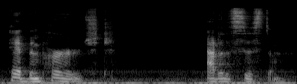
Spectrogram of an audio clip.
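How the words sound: The voice sounds calm and even.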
